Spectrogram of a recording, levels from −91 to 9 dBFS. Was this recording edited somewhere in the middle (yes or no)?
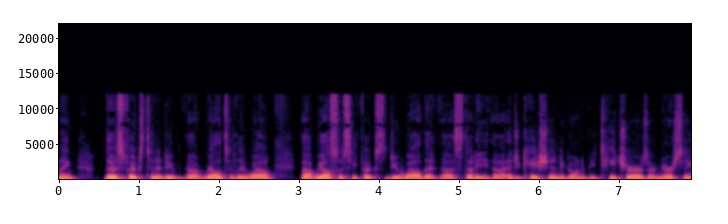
no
